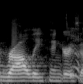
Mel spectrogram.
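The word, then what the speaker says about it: Rollie Fingers: but going all the way back to Raleigh Fingers in 81. Did I say his name correctly? – Of course you did. – Is it Raleigh Fingers? – Yes, okay.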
